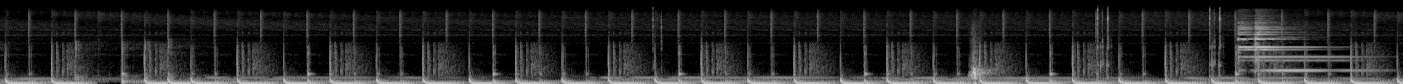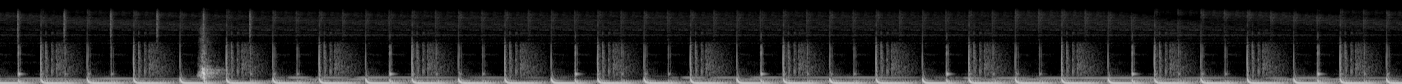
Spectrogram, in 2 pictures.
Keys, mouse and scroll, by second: 0.5 click, 0.9 click, 1.2 click, 1.3 click, 1.5 click, 1.7 click, 1.9 click, 2.3 click, 2.4 click, 2.7 click, 3.1 click, 3.3 click, 3.7 shift+d, 4.0 click, 4.1 click, 4.4 click, 4.7 shift+d, 5.0 click, 5.2 click, 5.5 d, 5.5 click, 6.1 click, 7.1 click, 7.3 d, 7.7 click, 7.9 click, 8.5 click, 9.1 click, 9.3 click, 9.7 middle click, 10.5 click, 10.8 click, 12.0 click, 12.3 click, 12.5 middle click, 12.5 middle click, 13.1 click, 13.7 click, 14.3 d, 14.7 click, 15.3 click, 16.1 click, 16.5 click, 16.6 click, 17.1 click, 17.3 click, 17.6 click, 17.7 click, 18.1 click, 18.3 click, 18.5-20.5 typing, 18.7 click, 19.1 click, 19.6 click, 19.9 click, 20.3 click, 21.0 click, 21.5 click, 21.8 shift+d, 21.8 click, 22.3 click, 22.5 d, 23.1 click, 23.8 click, 23.9 d, 24.5 click, 24.7 d, 25.0 click, 26.1 Delete, 26.1 right click, 26.8 click, 27.0 click, 27.1 middle click, 27.8 click, 27.9 click.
